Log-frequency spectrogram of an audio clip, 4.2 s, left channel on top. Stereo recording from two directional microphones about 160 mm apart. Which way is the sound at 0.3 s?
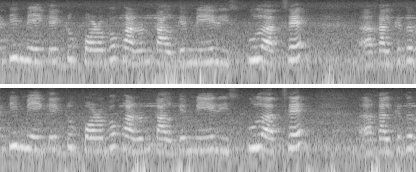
5° right (ahead or behind).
